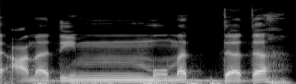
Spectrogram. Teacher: یہاں نون تنوین کا ادغام ہے مع الغنہ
